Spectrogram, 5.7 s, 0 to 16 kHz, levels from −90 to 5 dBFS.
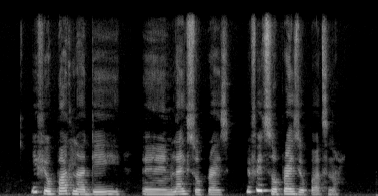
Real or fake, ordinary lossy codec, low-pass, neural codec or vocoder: real; none; 14.4 kHz; none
